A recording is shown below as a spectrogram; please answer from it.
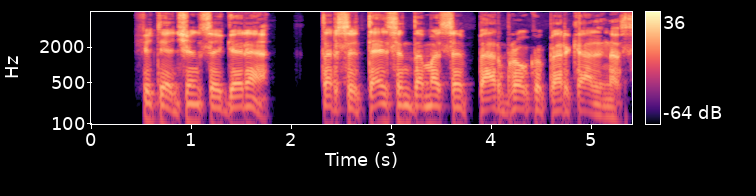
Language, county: Lithuanian, Kaunas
